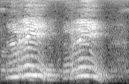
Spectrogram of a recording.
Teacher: हमारी जीभ जब दांत से टकराती है तो इसका उच्चारण स्थान दंत होता है।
